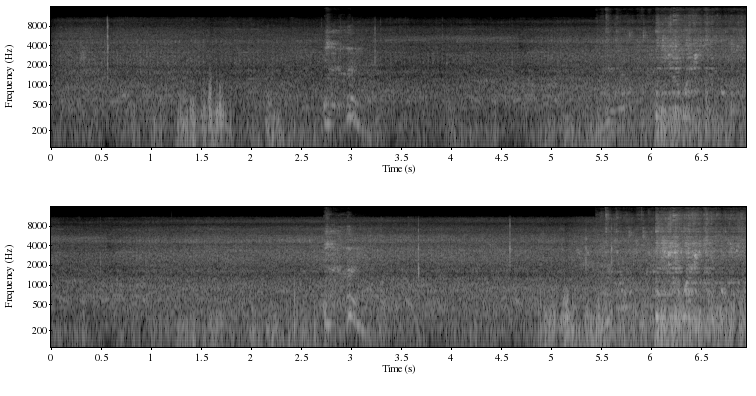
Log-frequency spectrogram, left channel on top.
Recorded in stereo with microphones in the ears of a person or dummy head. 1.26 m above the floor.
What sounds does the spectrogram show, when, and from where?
2.7 s a cough: 35° right (ahead or behind), 0.9 m
5.4 s a toilet flushing: 35° right (ahead or behind), 1.7 m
